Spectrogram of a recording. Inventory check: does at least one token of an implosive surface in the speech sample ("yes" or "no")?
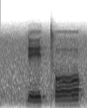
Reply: yes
